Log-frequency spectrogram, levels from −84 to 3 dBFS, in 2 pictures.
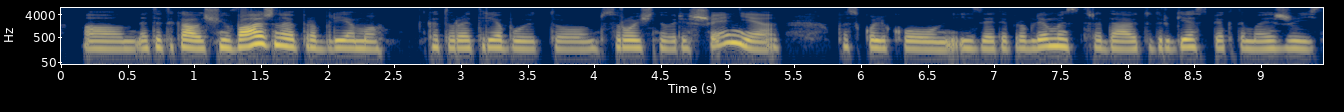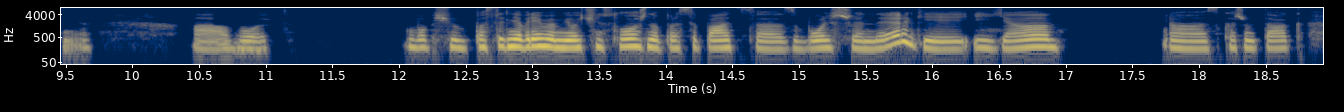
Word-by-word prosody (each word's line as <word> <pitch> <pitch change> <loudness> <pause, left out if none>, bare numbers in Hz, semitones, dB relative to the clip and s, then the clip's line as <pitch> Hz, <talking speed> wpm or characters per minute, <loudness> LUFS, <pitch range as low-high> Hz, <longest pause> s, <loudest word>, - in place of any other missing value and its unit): ам, 175 -1 -3
это 185 +2 -2
такая 200 -2 +4
очень 180 +3 0
важная 230 +3 +8
проблема, 180 -3 -1 0.3
которая 185 -2 -3
требует, 180 -4 -2
э, 170 -1 -7
срочного 195 -2 -2
решения, 200 - +1 0.4
поскольку 180 -4 -2
из-за 180 -1 -3
этой 175 +1 -4
проблемы 200 +5 +2
страдают 180 -3 -5
и - - -14
другие 190 +2 0
аспекты 185 -2 -9
моей 175 0 -3
жизни. 180 +2 -6 0.8
А, 85 0 -5
вот. 175 - -4 1.0
В 205 -2 -4
общем, 195 0 -3
последнее 205 +3 +3
время 215 +1 +7
мне 190 0 +6
очень 195 +2 0
сложно 215 0 +2
просыпаться 190 -2 -3
с 180 - -9
большей 185 +1 -1
энергией, 180 - +1
и 190 -1 -5
я, 200 +3 +2 0.8
а, 175 -2 -2
скажем 190 +1 -6
так, 185 0 -7
185 Hz, 125 wpm, -23 LUFS, 175-200 Hz, 1.0 s, важная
